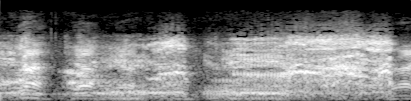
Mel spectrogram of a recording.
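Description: Pigs grunt and snort loudly and continuously, overlapping rough throaty calls with barely any pause across the short stretch.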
